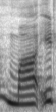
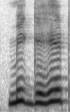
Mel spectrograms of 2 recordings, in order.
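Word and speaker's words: might: क्या होगा माइट पढ़ेंगे इसमें जो जी एच का प्रोनाउंस एशन है उसको हम नहीं पढ़ेंगे जीएस का प्रोनाउंस एशन नहीं करते हैं तो एम आई जीएसटी को हम पढ़ते हैं माइट मगेट नहीं पढ़ते हैं या मेघ हट नहीं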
